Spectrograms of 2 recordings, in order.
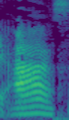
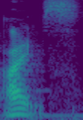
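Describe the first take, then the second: First: "ice" with a flattened Southern vowel, like "ahs"; country pronunciation. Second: Said in the usual way. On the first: Shown as a demonstration. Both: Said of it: "say ice instead of ice".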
